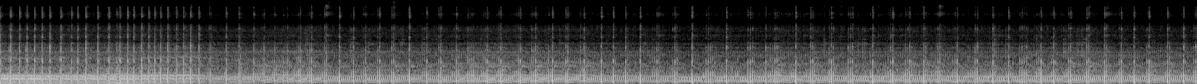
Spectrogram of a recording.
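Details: Stihl FS-250R 40cc two-stroke trimmer after carb rebuild kit, 50:1 ethanol-free fuel, setting high-speed screw at full throttle: steady high scream with no bogging or surging, revs very high; normal full-throttle run.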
